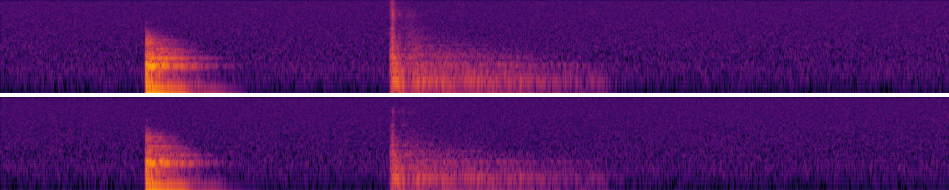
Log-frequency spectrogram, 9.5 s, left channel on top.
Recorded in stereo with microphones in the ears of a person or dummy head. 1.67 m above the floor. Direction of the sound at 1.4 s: 20° left (ahead or behind).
